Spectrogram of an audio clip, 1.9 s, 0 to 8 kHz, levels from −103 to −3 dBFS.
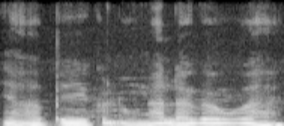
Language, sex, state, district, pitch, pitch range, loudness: Hindi, male, Jharkhand, Ranchi, 125 Hz, 120-125 Hz, -13 LUFS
